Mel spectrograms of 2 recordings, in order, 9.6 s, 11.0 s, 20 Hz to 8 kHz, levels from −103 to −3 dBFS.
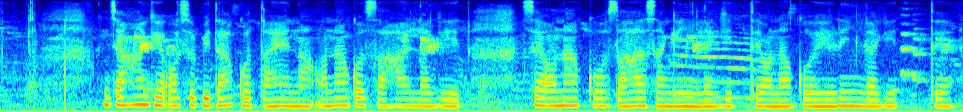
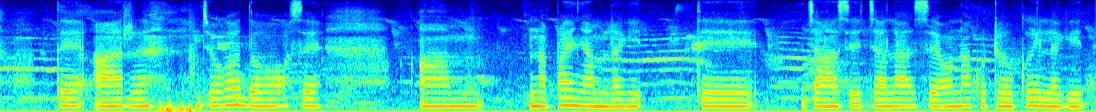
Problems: constant background noise, background conversations at intervals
